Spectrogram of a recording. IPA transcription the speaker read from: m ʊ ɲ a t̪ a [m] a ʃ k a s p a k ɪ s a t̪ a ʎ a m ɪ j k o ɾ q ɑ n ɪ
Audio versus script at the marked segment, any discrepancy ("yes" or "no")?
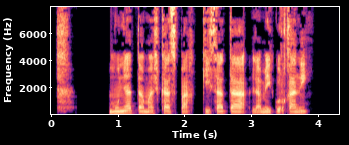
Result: no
